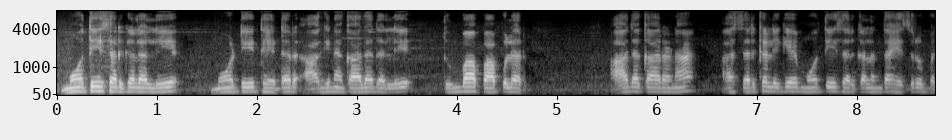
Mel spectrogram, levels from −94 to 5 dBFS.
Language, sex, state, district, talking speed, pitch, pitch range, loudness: Kannada, male, Karnataka, Bellary, 115 wpm, 140 Hz, 135-150 Hz, -21 LUFS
